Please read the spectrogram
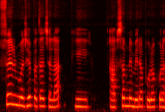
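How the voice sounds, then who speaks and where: Speaking at a fairly slow pace, a woman keeps a fairly high pitch and a monotone, flat intonation. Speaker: exam aspirant YouTuber. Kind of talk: casual vlog talk.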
